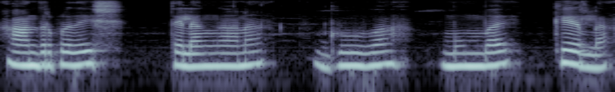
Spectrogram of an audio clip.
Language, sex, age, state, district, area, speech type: Telugu, female, 45-60, Andhra Pradesh, Visakhapatnam, urban, spontaneous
